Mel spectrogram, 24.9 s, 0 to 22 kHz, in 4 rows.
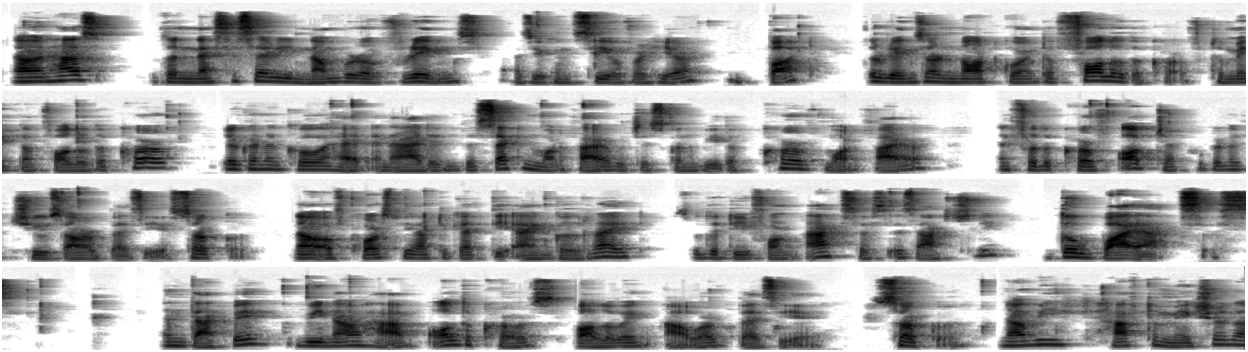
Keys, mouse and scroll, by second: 0.1-1.3 scroll down 5, 1.6-2.3 scroll down 2, 2.3-3.0 scroll up 3, 3.0-3.5 scroll up 1, 3.5-4.1 middle drag, 6.2-6.7 scroll up 3, 6.8 shift+middle click, 7.1-7.9 scroll up 2, 7.9-9.2 drag, 10.9-11.6 scroll down 2, 13.4 click, 14.2 middle drag, 14.6-15.2 shift+middle drag, 16.6 scroll up 2, 17.5-18.8 drag, 19.0-20.1 middle drag, 21.5 shift+middle click, 21.7-22.5 scroll up 5, 22.5-23.0 scroll down 5, 23.1-24.1 middle drag, 24.1 scroll up 1, 24.4 shift+middle click.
